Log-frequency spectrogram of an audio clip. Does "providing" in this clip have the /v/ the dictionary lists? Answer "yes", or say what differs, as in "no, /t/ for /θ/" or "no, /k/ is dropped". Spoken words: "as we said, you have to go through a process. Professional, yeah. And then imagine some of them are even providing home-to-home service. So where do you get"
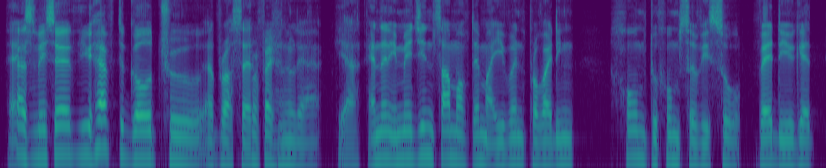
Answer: yes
